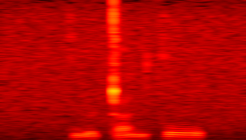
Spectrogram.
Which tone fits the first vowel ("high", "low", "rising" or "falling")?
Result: low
